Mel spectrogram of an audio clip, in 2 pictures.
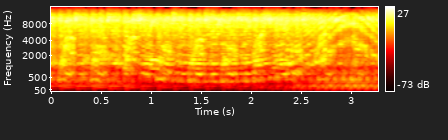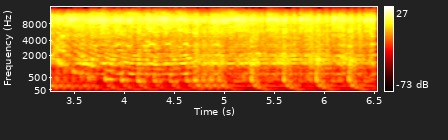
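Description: Makina, fast hard electronic dance music, playing in a DJ mix. A sweeping effect rises and falls midway, then a fast steady kick drum comes in over the last second or so.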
